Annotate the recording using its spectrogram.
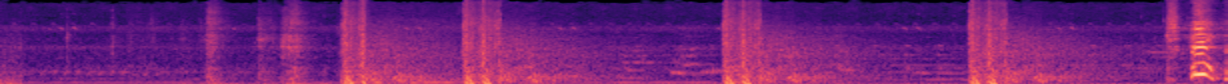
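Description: A rifle fires single sharp shots.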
